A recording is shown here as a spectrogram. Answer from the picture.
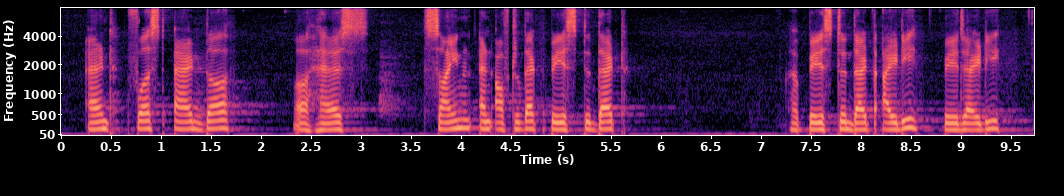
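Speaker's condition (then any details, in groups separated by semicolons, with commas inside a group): No condition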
